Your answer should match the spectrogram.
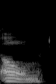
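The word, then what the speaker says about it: Ohm: West-East podcast perspective because the character's name is spelled O H M, but it's pronounced Om.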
